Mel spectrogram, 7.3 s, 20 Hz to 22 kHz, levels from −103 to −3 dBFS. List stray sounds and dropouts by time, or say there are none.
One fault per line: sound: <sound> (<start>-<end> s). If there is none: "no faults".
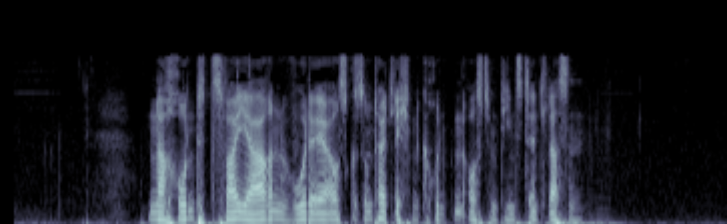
no faults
